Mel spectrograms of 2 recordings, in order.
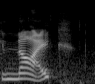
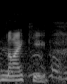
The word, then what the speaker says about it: Nike: from Australia, metal band, pronounce it like bike. Like Nike. Okay, that man just doesn't know how to say it. Every single Australian I've ever talked to has said Nike.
